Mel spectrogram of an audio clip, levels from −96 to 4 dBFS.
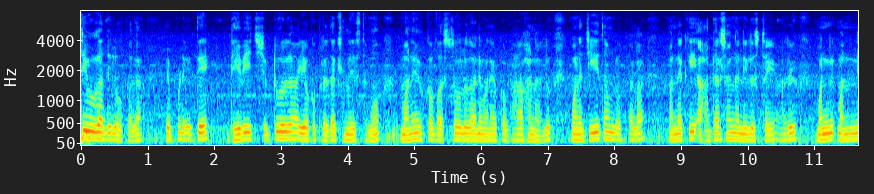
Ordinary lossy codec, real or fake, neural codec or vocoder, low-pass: none; real; none; none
